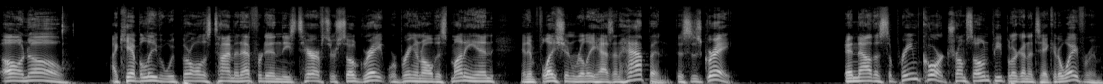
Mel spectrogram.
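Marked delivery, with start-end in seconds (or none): none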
